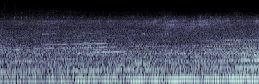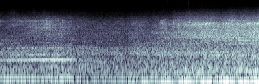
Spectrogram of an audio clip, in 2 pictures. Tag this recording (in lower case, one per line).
truck
vehicle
